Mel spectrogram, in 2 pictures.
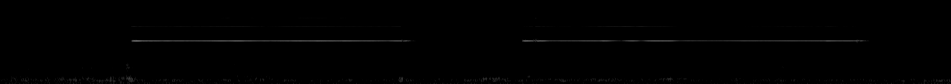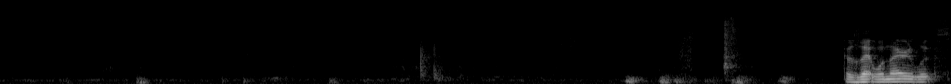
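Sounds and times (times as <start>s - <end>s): stud finder high-pitched tone: 1.3s - 4.2s, 5.2s - 8.8s.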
